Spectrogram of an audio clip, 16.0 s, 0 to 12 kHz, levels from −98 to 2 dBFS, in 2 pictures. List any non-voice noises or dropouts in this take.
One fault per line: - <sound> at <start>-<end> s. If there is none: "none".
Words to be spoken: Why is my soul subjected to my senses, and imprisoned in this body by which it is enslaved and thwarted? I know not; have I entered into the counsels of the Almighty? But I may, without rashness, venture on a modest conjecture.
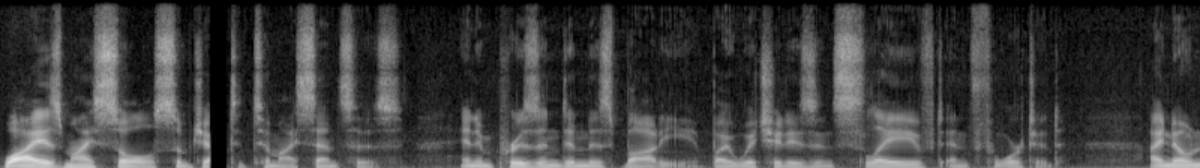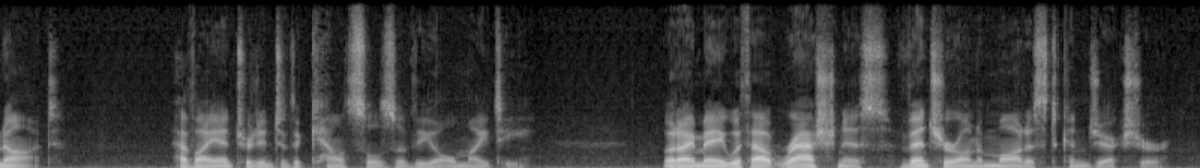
- dropout at 1.4-1.5 s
